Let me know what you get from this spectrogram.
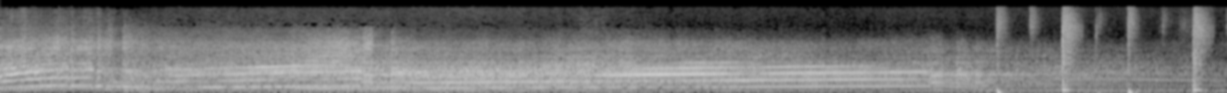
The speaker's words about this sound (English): The car I was driving? The one, the only Bugatti Veyron.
